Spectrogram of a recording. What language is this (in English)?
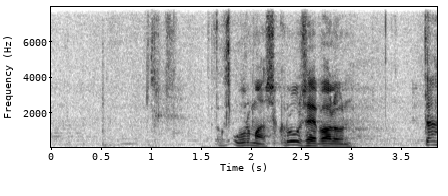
Estonian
